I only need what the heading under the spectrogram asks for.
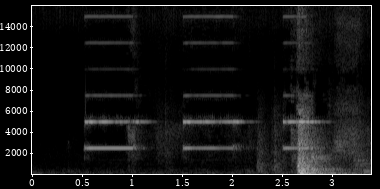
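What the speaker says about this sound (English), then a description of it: "And you just wait until you hear that beep." A heat press finishing its timer while pressing a T-shirt gives repeated high electronic beeps in bursts, fairly clear and close, followed by a louder clunk or rustle as the press is handled.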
